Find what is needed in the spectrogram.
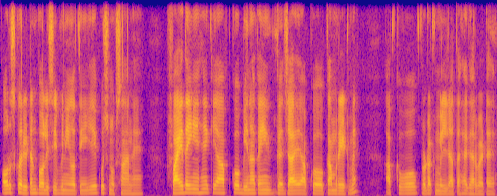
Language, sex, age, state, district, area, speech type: Urdu, male, 18-30, Delhi, South Delhi, urban, spontaneous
